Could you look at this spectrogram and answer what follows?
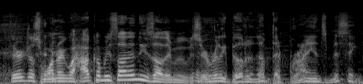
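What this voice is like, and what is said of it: Poor fake Czech accent, sounds Mexican. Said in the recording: “Why am I speaking like a Mexican? That's all terrible. That was a terrible Czech accent. That was bad. That was really bad.”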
